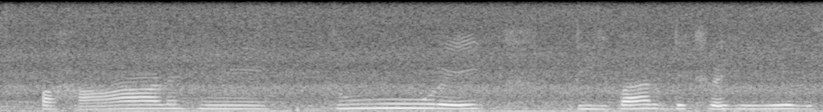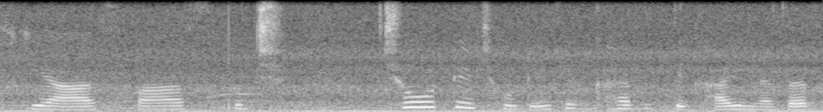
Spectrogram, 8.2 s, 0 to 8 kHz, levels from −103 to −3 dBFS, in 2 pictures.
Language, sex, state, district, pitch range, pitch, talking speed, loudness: Hindi, female, Uttarakhand, Tehri Garhwal, 220-275 Hz, 255 Hz, 130 wpm, -17 LUFS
